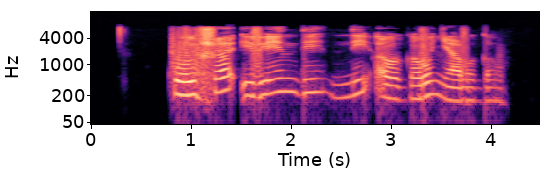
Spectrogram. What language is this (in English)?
Kinyarwanda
